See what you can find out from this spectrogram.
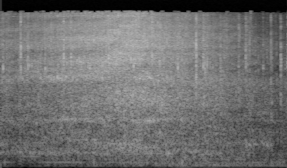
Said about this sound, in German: Oh, da kommt ein Bulli.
